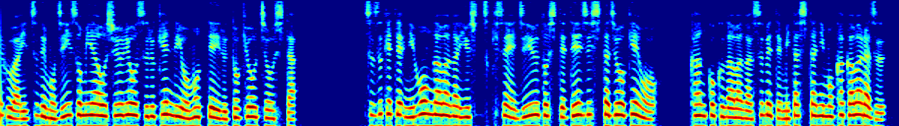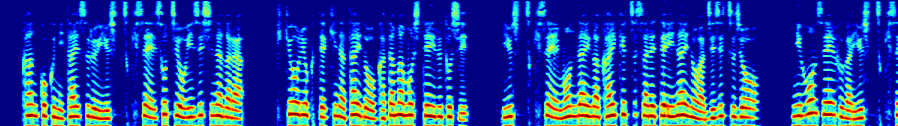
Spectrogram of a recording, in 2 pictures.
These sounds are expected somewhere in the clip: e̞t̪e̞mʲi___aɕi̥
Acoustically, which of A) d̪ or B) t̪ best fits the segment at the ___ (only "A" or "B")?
B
